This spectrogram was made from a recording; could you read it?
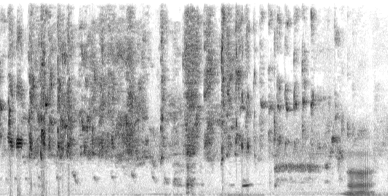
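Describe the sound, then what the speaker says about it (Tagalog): A molting free-flight pet bird squawks shrilly and repeatedly at close range, harsh calls coming in rapid bursts, with a brief voice near the end. "si Una, yung aking unang free flight na free flyer na ibon na yan."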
